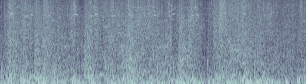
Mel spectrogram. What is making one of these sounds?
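Shelves and debris crash and shatter as a body smashes through them.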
